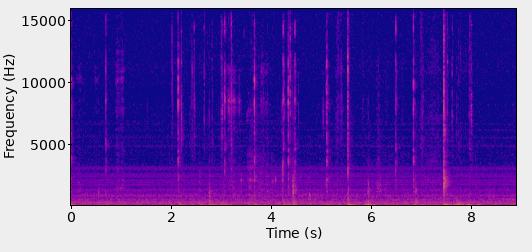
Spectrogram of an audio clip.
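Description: Typing on a computer keyboard: irregular bursts of keystrokes, the loudest one about seven and a half seconds in.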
